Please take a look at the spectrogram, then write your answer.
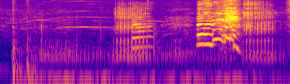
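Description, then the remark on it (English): A brown stray cat named Bruno Mars meows twice at close range, two loud, drawn-out calls with bending pitch about a second apart, over a low background rumble. “That cat is so close.”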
